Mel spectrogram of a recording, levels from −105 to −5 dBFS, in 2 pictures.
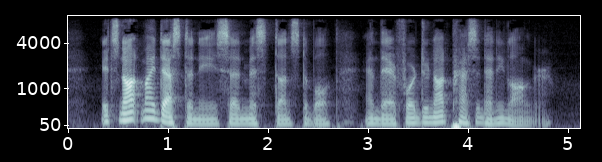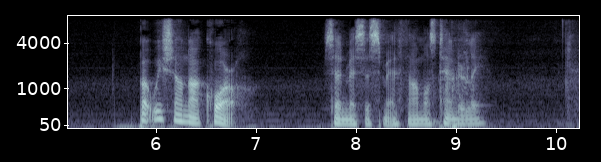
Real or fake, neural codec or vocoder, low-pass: real; none; 7.2 kHz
